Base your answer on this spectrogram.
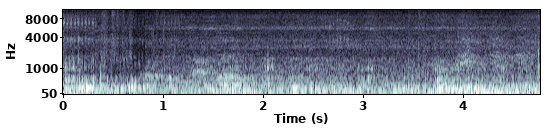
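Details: Bella, a house cat who gave birth to four kittens, three males and one female, six hours earlier, purrs in a low, even, continuous rumble with slight swells in loudness and soft background rustling.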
